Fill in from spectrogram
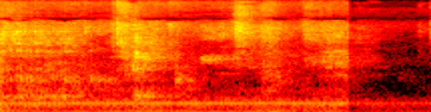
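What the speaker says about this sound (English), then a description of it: "Pour a little bit right there." Jameson whiskey pours into a glass as a soft, steady liquid trickle for under two seconds, faint and close, then stops, leaving a low hum.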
